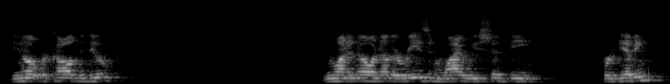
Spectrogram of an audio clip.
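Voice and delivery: ordinary talk

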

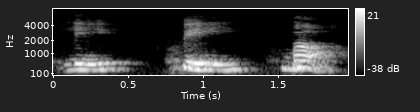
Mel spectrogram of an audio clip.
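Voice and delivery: Les Pays-Bas slowly, lay pay-bah; slow syllable-by-syllable model; slow French model. Shown as a demonstration. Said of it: "How to say?".

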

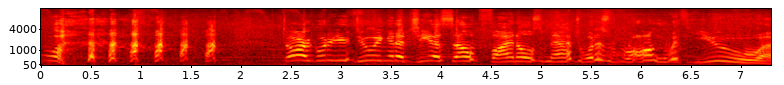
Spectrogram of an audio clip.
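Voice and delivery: mock exasperation. Real, not acted. Caster berating a pro player.

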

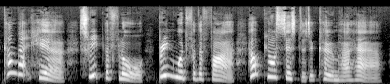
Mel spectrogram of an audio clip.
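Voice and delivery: loud, high scolding tirade; angry mother yelling orders; shouting mother. A narrator's reading. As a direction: bark a string of chores at the daughter. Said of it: "her mother shouted".

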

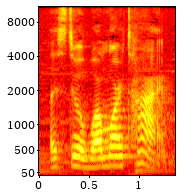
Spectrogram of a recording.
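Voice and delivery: normal talking voice

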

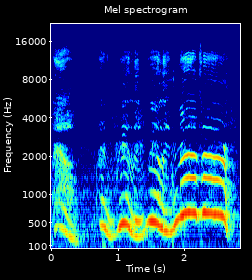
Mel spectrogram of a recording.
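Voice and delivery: high, loud exaggerated bear crying out; growly bear voice. Storyteller voicing the grumpy bear, hammed up. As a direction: ham up the bear's dismay.

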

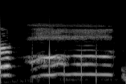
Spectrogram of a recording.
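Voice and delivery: high drawn-out gasp. Real, not acted. Streamer learns the boat goes under, delighted gasp.

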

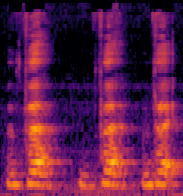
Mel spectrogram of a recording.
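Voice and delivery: «th» repeated, tongue tip flicked off the upper teeth; short energetic flicks of the voiced th; voiced th drill. Shown as a demonstration. Teacher shows students how to flick the voiced th. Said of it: "кінчик язика кладу на, верхні зуби".

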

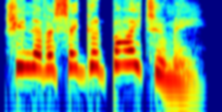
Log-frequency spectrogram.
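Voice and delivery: put-on young man crying out for his lost love; crying wildly. A narrator's reading. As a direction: call out in disbelief and grief. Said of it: "I cried wildly".

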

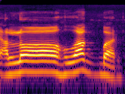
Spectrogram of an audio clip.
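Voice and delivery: slow, drawn-out takbir as in prayer; prayer recitation. Shown as a demonstration. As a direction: stretch it as if calling the takbir in salah. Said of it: "আমরা নামাজে পড়ি". (নামাজের মতো টেনে পড়া)

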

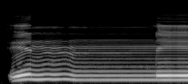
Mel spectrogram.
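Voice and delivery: ইন্নী very slow, long humming "nn", then long "nee"; wajib ghunnah. Shown as a demonstration. Teacher showing ghunnah, ইন্নী with long nasal "nn". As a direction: hold the "nn" in ইন্নী as a nasal hum. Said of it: "এখানে ওয়াজিব গুন্না".

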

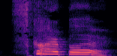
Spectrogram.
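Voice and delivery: high, loud warning; yelled. Acted. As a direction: yell it as an order to flee. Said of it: "yelled the zebra".

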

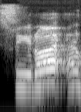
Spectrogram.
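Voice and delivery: usual speaking voice

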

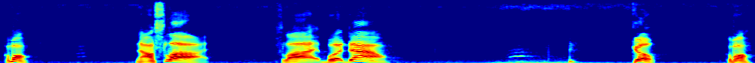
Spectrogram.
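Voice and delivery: loud coaching shouts across the field; coach yelling. Real, not acted. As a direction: bark the drill commands at full volume.

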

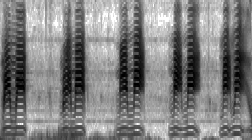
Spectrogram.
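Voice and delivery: high, loud little meep noises; perky high-pitched meep-meep; playful meeping. Pretend. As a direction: beep out paired squeaks. Playful squeaking beside the dogs.

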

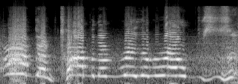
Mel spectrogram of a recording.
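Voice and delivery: high, excited play-by-play shout; high excited yell. Real, not acted.

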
